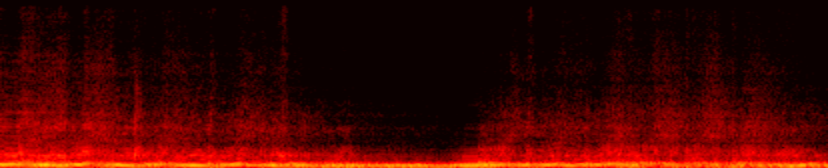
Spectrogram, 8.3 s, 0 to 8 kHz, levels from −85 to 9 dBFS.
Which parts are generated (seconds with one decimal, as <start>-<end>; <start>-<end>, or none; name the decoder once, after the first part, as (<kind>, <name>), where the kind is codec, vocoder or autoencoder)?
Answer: 0.0-1.8 (codec, ZipCodec); 2.7-5.2; 6.0-8.3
